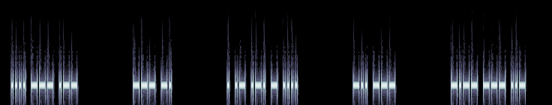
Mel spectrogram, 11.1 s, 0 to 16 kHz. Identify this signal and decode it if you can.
Morse code, heard as a keyed tone, about 30 wpm, 700 Hz. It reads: HOW ON EARTH DO YOU
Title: 4x Word-Spacing - Sentences from Top 200 Words - 30wpm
